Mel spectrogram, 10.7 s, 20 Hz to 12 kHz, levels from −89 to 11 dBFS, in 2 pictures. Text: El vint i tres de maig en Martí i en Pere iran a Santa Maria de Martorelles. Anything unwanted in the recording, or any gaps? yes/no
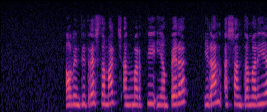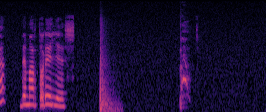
yes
